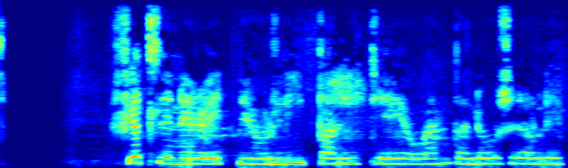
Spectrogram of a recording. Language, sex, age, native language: Icelandic, female, 13, Icelandic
